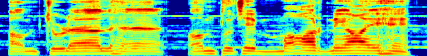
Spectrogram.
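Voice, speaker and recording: A performer voicing a gleeful, menacing female witch in a horror storybook tale, with drawn-out, gloating delivery and a cackling edge. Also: mid-range voice, little pitch movement, soft background music. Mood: gloating menace.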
